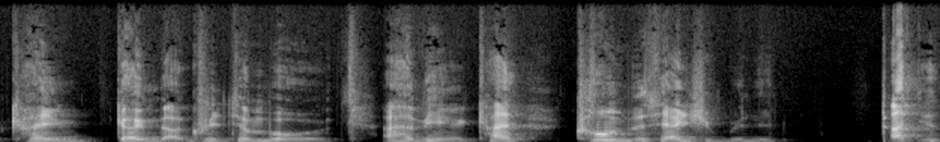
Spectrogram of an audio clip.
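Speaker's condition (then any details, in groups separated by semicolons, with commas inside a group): Cerebral palsy; from birth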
